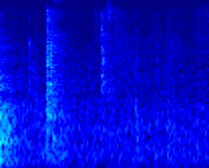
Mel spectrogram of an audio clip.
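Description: Quiet room tone in a pause between spoken sentences, with a short click about half a second in and a fainter one about a second in.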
